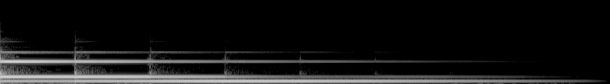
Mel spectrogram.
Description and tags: Bell Echo
Sythetic bell tone
bell, bells, church, dome, dong, gong, ring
